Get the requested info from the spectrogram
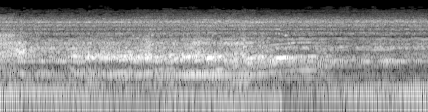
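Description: Live rock band playing: a steady, heavy low bass line under several rising, sliding lead notes about midway through.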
